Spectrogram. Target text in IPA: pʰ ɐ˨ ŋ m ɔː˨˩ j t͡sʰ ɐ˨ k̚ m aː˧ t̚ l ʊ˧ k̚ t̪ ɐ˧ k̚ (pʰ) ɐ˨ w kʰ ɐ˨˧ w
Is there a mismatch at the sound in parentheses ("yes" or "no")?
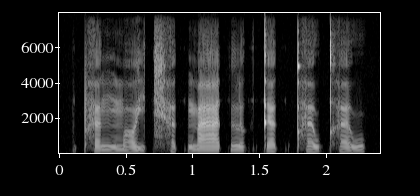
no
